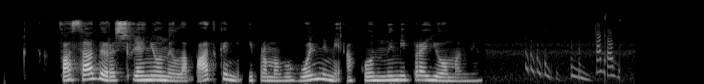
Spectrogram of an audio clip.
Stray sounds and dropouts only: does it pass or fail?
fail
